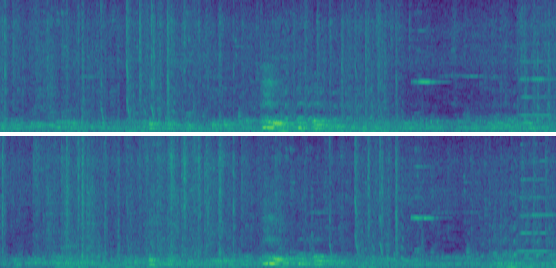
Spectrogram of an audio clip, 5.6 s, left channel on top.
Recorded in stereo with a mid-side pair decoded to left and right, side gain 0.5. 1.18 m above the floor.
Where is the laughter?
20° right, 0.6 m; by 3.5 s 50° left, 2 m.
